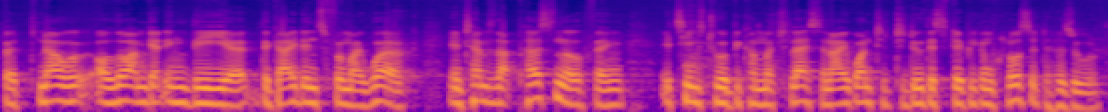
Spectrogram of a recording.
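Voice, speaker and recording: Man, mid-pitched, earnest, halting, reflective, repeats words, answering questions. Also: fairly even intonation, darkish tone. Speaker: guest speaker answering questions.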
